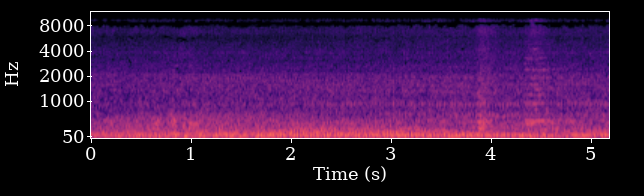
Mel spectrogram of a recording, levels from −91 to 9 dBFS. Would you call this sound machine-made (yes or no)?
yes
